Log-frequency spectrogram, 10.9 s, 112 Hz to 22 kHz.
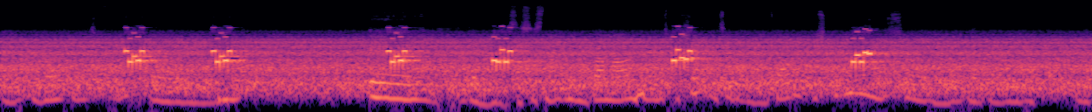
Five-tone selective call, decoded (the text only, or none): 02630 02630 02630 32220 33540 27298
